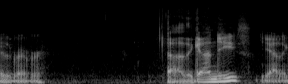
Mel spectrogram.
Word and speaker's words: Ganges: The Ganges? Yeah, the Ganges.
